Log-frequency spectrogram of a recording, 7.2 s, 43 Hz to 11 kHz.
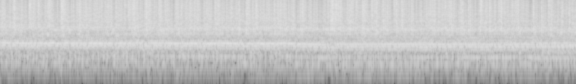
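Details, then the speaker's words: Yamaha RD250 two-stroke twin on a test-stand mount with total-loss ignition, idling after coil wire swap and carb adjustments; even, crackly idle at steady pitch, no knocks, rattles or dropouts; normal, likely a good engine. "so everything uh as I can tell right now it's running okay it's not making any mysterious noises so it's more likely a good engine"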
